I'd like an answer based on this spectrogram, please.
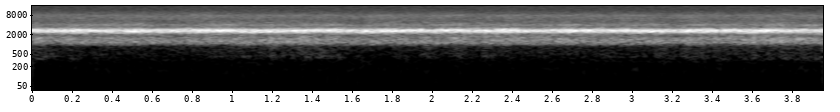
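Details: Middle-of-the-night frog chorus, countless voices blending into one continuous high-pitched buzzing hum, unchanging in pitch and level from start to end.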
